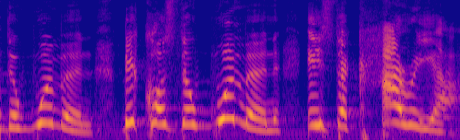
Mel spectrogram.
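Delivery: high, loud preacher's cry, slowing down on the threats; fiery preaching. Acted. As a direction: preach it with full force to the congregation. Preaching at full force.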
